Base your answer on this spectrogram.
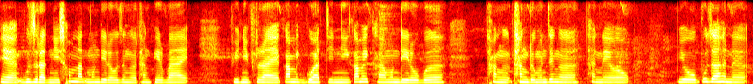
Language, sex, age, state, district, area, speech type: Bodo, female, 18-30, Assam, Udalguri, urban, spontaneous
